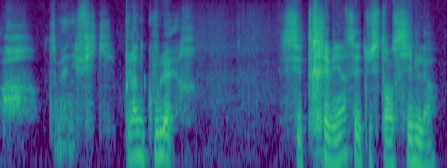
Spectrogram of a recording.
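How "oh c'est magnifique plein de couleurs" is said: hushed, breathless whisper of wonder; soft marvelling whisper; awed whisper. Real, not acted. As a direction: whisper it like a secret treasure. Marvelling at the blinking LED light.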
